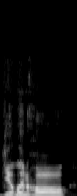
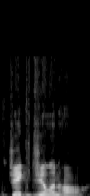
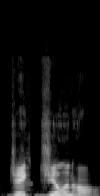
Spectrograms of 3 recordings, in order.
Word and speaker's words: Gyllenhaal: of the movies are movies that star Jake Gillen Hall who was in the movie Bubble Boy that's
